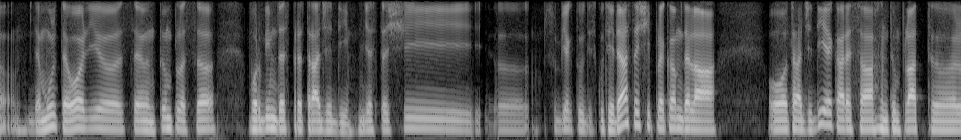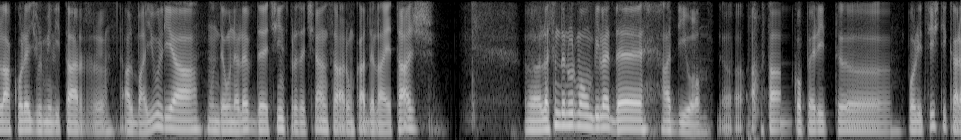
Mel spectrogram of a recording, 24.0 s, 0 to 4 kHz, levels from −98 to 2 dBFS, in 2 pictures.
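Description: From 5.15 to 6.63 s the speech turns choppy and robotic: repeated packet loss, with about fifteen short holes (the longest 59 ms) each patched by stretching the previous sound, so roughly a third of the stretch is filler. Unlike a single dropout, the gaps come in quick succession and give a stutter.

Right after "urmă un bilet de", from 20.67 to 21.94 s, the same repeated packet loss returns more heavily. Nine gaps, one as long as 114 ms, leave nearly half the span concealed, so pieces of speech are missing.

At 22.57 to 22.63 s a short concealed packet loss leaves about 30 ms of audio lost and filled in from the preceding sound. This is heard as a brief smear or wobble, far too short for the stuttering pattern of the earlier stretches.

From 23.05 to 23.17 s a burst of packet loss removes about 90 ms in one go. The receiver holds the last sound and fades it, giving a sustained buzz or hiss before the speech resumes further on. 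That single held tone distinguishes it from the scattered chop of repeated loss.

Throughout, the call path passes nothing above 4 kHz, which fits a narrowband codec such as G.711.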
